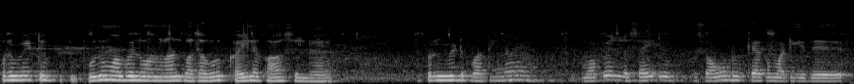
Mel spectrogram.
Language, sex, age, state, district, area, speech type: Tamil, male, 30-45, Tamil Nadu, Viluppuram, rural, spontaneous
